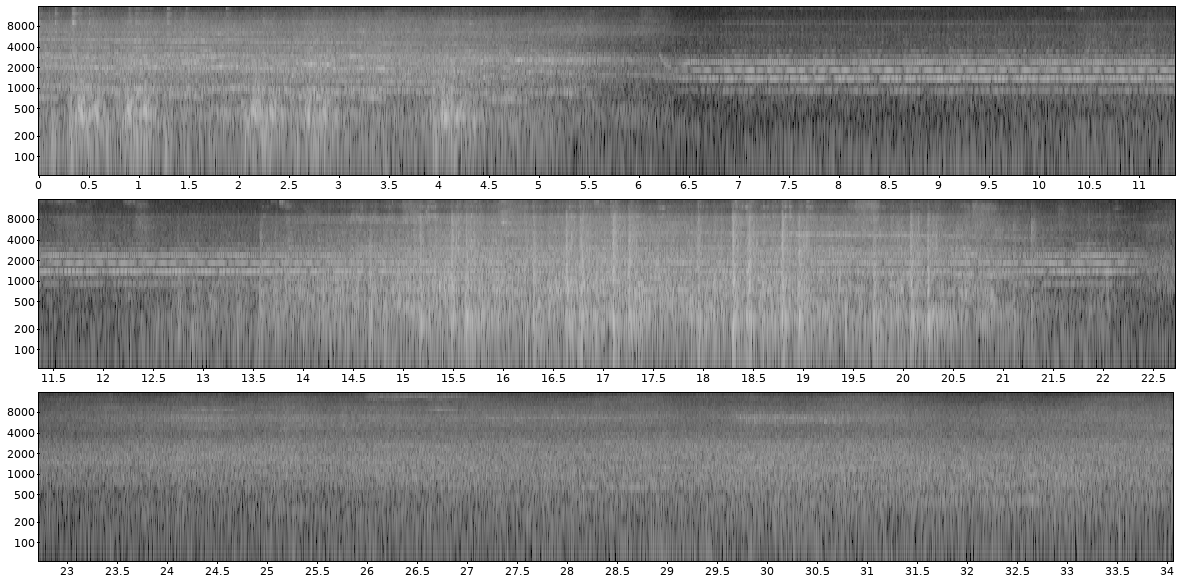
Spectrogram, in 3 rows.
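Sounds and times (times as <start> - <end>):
train wheels clacking over rail joints: 0.0 - 4.6, 12.7 - 22.2
electric train passing: 0.0 - 34.0.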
